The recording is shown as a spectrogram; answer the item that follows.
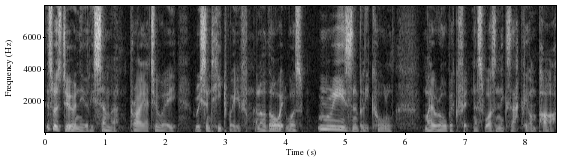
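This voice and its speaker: Soft-spoken and with a British accent, a man uses a very deep, low pitch, a dark, mellow tone and ordinary pitch variation on a very clean recording with a silent background. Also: moderate pace. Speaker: science youtuber. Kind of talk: personal reflection.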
